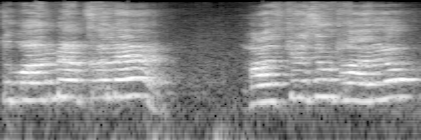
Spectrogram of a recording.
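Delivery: loud, high-pitched angry scolding tone.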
